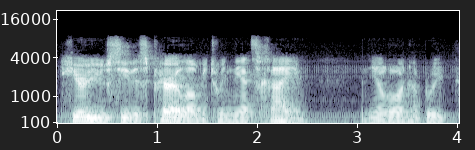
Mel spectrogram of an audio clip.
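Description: A man teaching an unscripted religious lesson, pausing often on "um", repeating himself and glossing each Hebrew term in English. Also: on the low side, fairly bright tone. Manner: halting, many "um"s, repeats and glosses terms. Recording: dull lo-fi recording with faint hum.

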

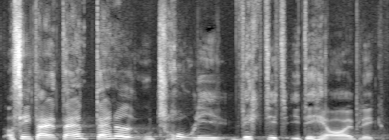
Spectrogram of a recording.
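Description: A Danish man preaching a sermon as pastor, earnest and searching, often restarting phrases and pausing for emphasis. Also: high voice, sing-song, darkish tone. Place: church. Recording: long church reverb.

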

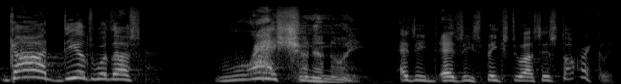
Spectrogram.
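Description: A male pastor preaching a sermon, emphatic, with sudden loud bursts and repeated rhetorical questions. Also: sits high, big-room sound.

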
